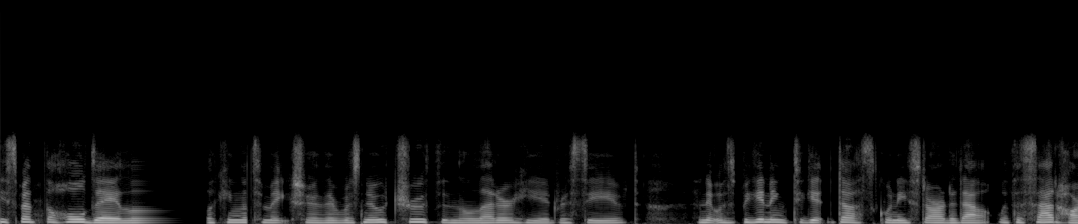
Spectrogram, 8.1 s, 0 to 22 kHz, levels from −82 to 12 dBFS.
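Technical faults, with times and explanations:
0.99–1.57 s, call audio freeze: a 0.56 s gap, the last sound held as a fading buzz or hiss then about 150 ms silence, likely from delayed packets emptying the jitter buffer; nothing lost.
1.83 s, skip ahead: roughly 0.3 s of speech is dropped and playback jumps forward almost seamlessly, as audio was dropped while later packets waited.
2.14–5.10 s, jitter buffer slow-down: repeated pitch periods stretch speech to 89% speed, adding 0.34 s at unchanged pitch, drawn out, building a reserve in the buffer.
7.28–8.09 s, jitter buffer speed-up: short pitch-period cuts remove roughly 0.3 s, running speech at 134% speed with the same pitch, sounding hurried as the receiver trims excess delay.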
